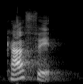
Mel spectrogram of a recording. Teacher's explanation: Então, por exemplo, a palavra café, café termina com uma vogal, né? Então, a última sílaba é a sílaba tônica, então, é uma palavra aguda, terminada com vogal, então vai ter acento no E, café.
